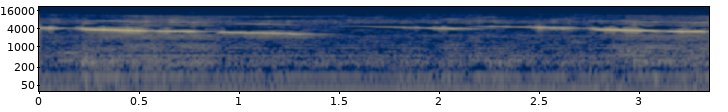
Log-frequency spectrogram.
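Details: A golden-bellied gerygone, recorded as a master lure sound for bird trapping, sings thin, high whistled notes sliding slowly downward: three or four drawn-out phrases with a short pause midway.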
